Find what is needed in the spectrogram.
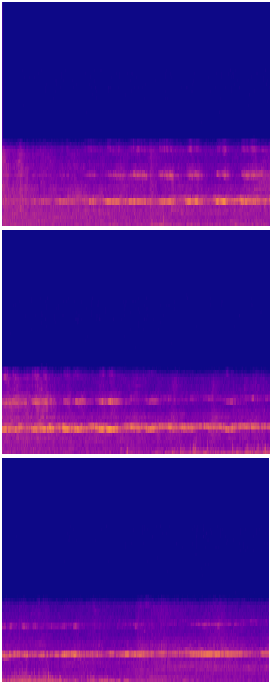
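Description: Metra bilevel commuter coaches rolling past on the rails, with a steady high-pitched wheel squeal that creeps slightly upward in pitch. Underneath is an uneven rumble and clatter of wheels that swells to its loudest about seven seconds in, then eases.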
